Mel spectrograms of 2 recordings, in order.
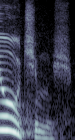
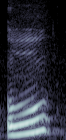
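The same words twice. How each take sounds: First: Said in the usual way. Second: "Últimos" split into separate syllables with long pauses. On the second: Shown as a demonstration.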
